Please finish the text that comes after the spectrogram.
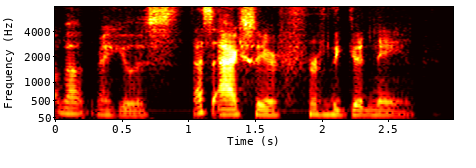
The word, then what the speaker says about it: Regulus: Regulus, or yeah, I think that's how you say it.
